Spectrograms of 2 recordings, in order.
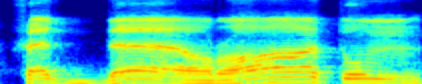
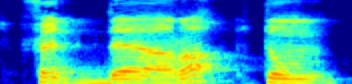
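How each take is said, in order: First: The hamza is replaced by a long vowel. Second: The hamza is pronounced as a glottal stop.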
